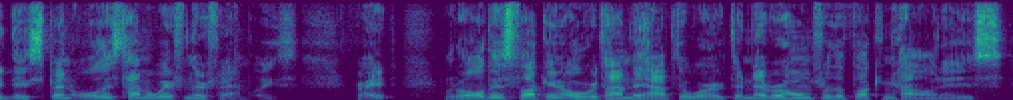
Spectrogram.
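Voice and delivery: ordinary delivery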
